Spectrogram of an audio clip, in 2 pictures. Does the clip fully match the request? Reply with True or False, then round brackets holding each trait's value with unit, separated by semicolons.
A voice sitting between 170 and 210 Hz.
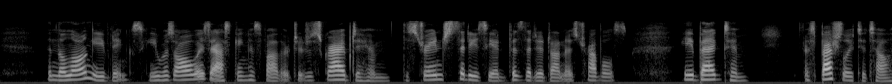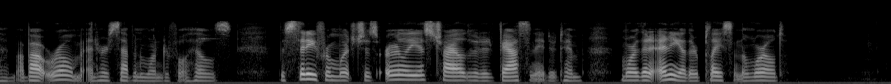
True (185 Hz)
